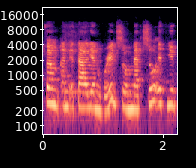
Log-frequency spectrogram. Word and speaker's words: Mezzo: So mezzo, if you pronounce it, you can pronounce it as pizza, mezzo or pizza. So that's way it's easier for you to recall the name.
